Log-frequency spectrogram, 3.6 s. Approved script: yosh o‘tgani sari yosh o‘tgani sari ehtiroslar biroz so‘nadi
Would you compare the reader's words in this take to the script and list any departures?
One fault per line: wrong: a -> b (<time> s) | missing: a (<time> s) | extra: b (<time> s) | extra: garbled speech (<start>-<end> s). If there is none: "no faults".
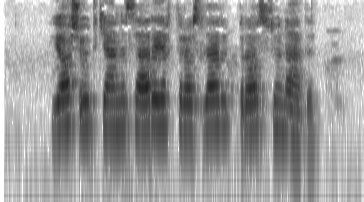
missing: yosh o‘tgani sari (1.6 s)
